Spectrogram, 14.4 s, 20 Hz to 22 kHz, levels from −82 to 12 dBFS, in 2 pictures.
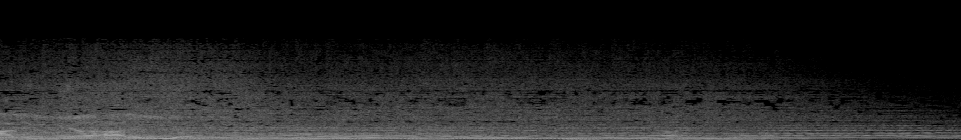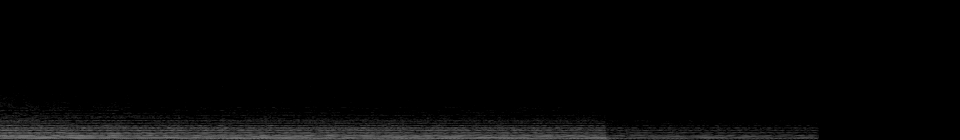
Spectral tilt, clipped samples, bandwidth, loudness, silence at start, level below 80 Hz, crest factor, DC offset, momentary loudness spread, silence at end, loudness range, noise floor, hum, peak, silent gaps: -4.5 dB/octave; under 0.1%; 16 kHz; -30 LUFS; 0 s; -66 dBFS; 22 dB; under 0.1%; 19 LU; 1.15 s; 19 LU; -57 dBFS; none; -10 dBFS; none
